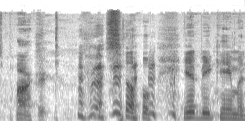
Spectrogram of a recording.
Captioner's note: laughing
